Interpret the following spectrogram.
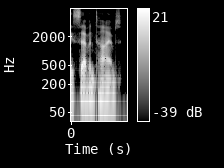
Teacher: If you keep your voice flat and just say 7 times, you are stating a solid fact.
